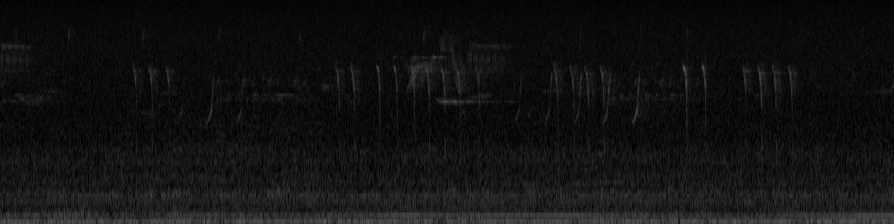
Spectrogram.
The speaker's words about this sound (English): The crossbills are in the trees around the net site and they're just chittering, and I believe one is going down right now.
